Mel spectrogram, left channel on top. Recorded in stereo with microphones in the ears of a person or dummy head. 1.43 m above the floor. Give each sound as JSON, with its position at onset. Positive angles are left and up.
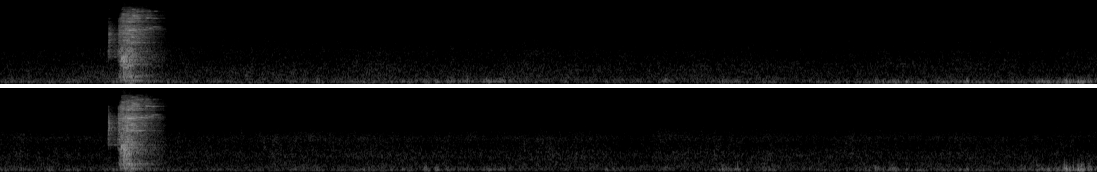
{"t": 1.1, "sound": "a dropped coin", "side_deg": -20, "distance_m": 0.7}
